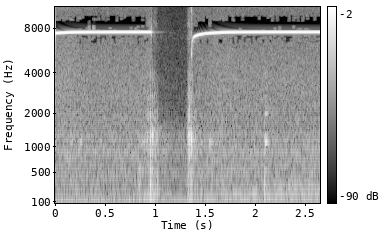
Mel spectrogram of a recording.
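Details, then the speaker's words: Vintage 1979 Snap-on MT241A timing light after reattaching a loose lead for an intermittent power switch, microphone by the oscillator: steady very high-pitched squeal with one brief dropout; normal oscillator, stays on. "works perfect every time stays on"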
